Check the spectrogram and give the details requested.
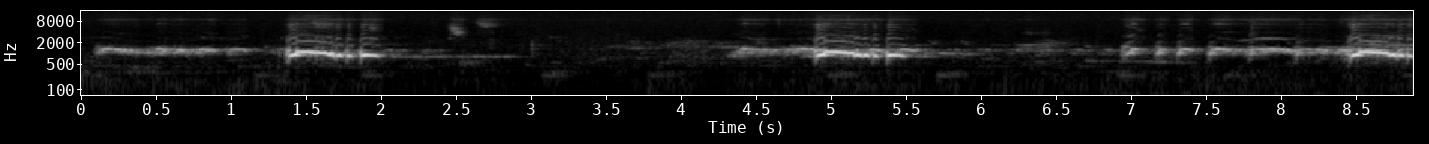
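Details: Cemani zebra dove (perkutut) gives a repeated song phrase: a purring trill leading into a loud, falling, wavering coo, about three times in nine seconds.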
